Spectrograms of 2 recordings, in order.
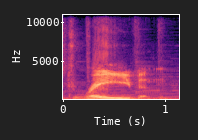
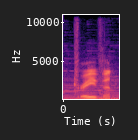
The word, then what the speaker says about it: Draven: His name is Draven. Draven. Not Draven. Draven. Okay. Is He's he very particular about how it's pronounced.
